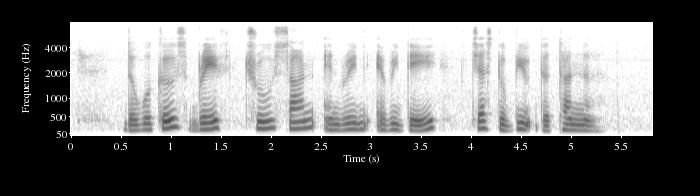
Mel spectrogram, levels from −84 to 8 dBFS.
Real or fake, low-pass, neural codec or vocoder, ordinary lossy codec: real; 7.2 kHz; none; MP3, 64 kbps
